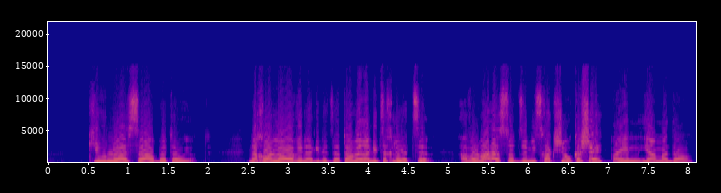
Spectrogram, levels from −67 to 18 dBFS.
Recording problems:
distortion; heavy; 15% of the sound clipped

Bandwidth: 15 kHz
